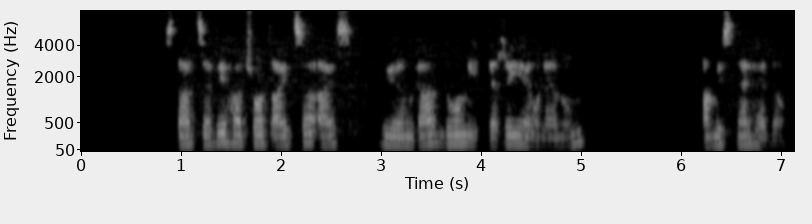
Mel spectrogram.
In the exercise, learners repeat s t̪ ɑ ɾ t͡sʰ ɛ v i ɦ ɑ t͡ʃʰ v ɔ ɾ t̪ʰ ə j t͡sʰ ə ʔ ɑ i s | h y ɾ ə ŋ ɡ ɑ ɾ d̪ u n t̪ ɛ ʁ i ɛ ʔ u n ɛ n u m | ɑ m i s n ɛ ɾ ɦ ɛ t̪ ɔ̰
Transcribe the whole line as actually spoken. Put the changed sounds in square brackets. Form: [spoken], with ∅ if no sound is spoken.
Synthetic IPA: s t̪ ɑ ɾ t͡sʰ ɛ v i ɦ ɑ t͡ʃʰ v ɔ ɾ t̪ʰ [ɑ] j t͡sʰ ə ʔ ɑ [j] s | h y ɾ ə ŋ ɡ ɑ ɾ d̪ u n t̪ ɛ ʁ i ɛ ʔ u n ɛ n u m | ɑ m i s n ɛ ɾ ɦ ɛ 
